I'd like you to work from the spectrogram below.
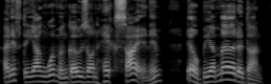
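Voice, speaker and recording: A man's voice: a little high, lively intonation, moderate pace, darkish tone, pitched above the performer's own voice, close to an everyday voice. A man voicing a red-faced Cockney cab driver in a storybook reading. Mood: earnest.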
